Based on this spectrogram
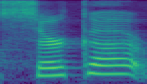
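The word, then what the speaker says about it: Sorcha: long time wow and I am talking about Circa Richardson's uh album called smiling like an idiot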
